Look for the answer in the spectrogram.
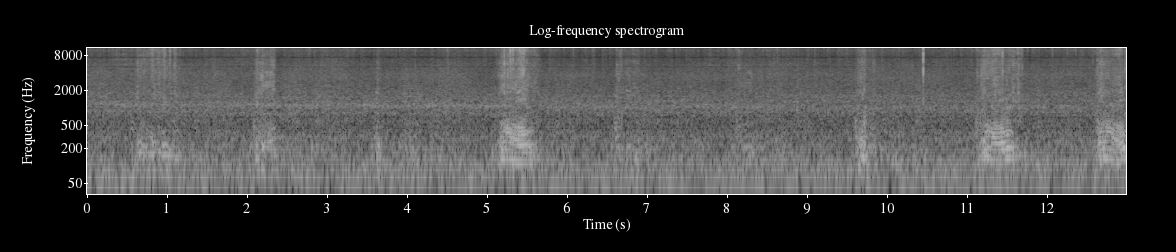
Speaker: Äh laut Werkstatt funktioniert der Scheibenwischer. Aber so wie man hören kann, funktioniert er wieder nicht.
